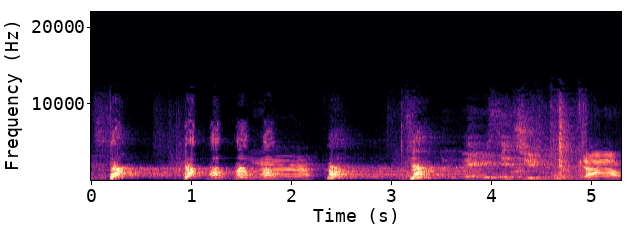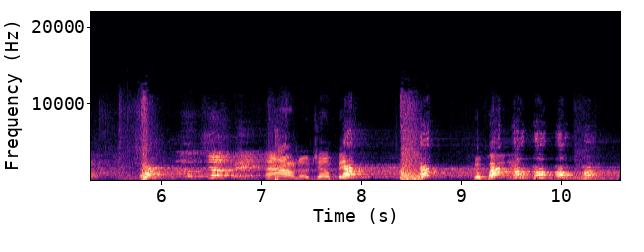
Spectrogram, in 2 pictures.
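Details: Excited pet dogs, reportedly attacking someone with a broken foot, produce bursts of shrill yaps and bending whines, several at once, over a person speaking commands.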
